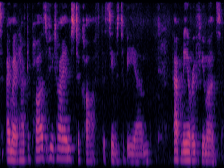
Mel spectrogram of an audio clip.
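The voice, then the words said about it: Congested voice from a cold. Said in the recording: “I have not recovered from my cold, as you can probably hear in my voice.”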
